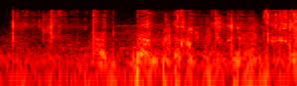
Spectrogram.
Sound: extremely loud mouth food

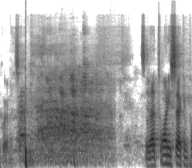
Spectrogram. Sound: audience laughter

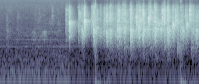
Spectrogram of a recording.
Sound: applause

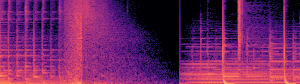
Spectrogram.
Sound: logo whooshes; upbeat music ends; gentle upbeat music begins

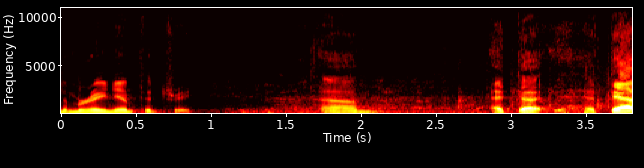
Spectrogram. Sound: laughter

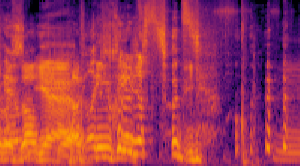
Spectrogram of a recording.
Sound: laughs

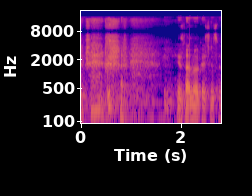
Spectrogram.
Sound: pause; laughs

